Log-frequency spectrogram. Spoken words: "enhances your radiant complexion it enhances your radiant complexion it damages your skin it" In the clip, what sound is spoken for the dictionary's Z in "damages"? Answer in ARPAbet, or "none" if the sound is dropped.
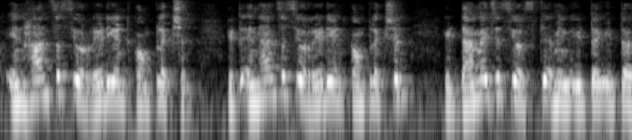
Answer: S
